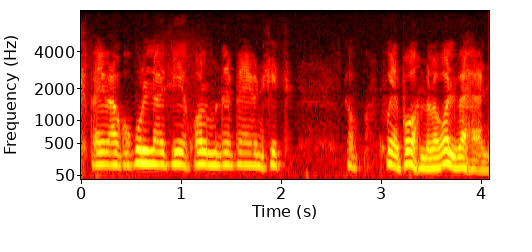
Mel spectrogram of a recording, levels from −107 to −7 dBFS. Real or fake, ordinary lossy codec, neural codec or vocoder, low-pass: real; none; none; none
